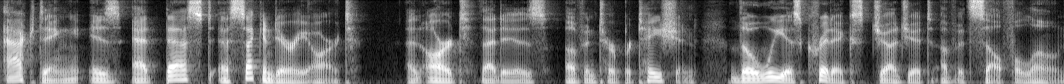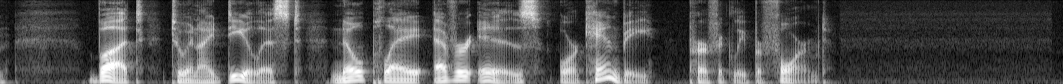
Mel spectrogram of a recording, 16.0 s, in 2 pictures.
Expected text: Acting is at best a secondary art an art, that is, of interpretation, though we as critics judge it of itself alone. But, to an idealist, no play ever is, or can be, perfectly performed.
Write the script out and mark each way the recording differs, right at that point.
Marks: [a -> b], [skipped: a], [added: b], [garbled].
Acting is at best a secondary art an art, that is, of interpretation, though we as critics judge it of itself alone. But, to an idealist, no play ever is, or can be, perfectly performed.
